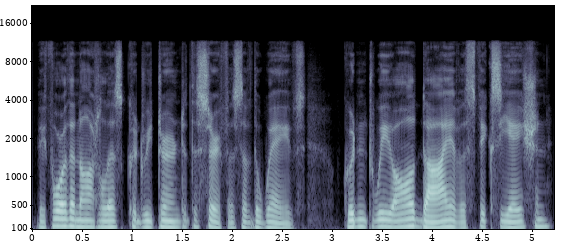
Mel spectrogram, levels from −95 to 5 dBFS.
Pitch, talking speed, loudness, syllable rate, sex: 110 Hz, 195 wpm, -19 LUFS, 5.9 syllables/s, male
